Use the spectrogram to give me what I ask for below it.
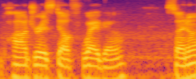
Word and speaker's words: Fuego: I have the Headstone Quest one where you hear Johnny Depp saying Padres del Fuego, so I know it's pronounced Fuego.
